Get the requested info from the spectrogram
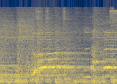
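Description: A woman singing a Vietnamese song in twist style into a microphone, over a band accompaniment. About halfway in she slides up into one long held note.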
